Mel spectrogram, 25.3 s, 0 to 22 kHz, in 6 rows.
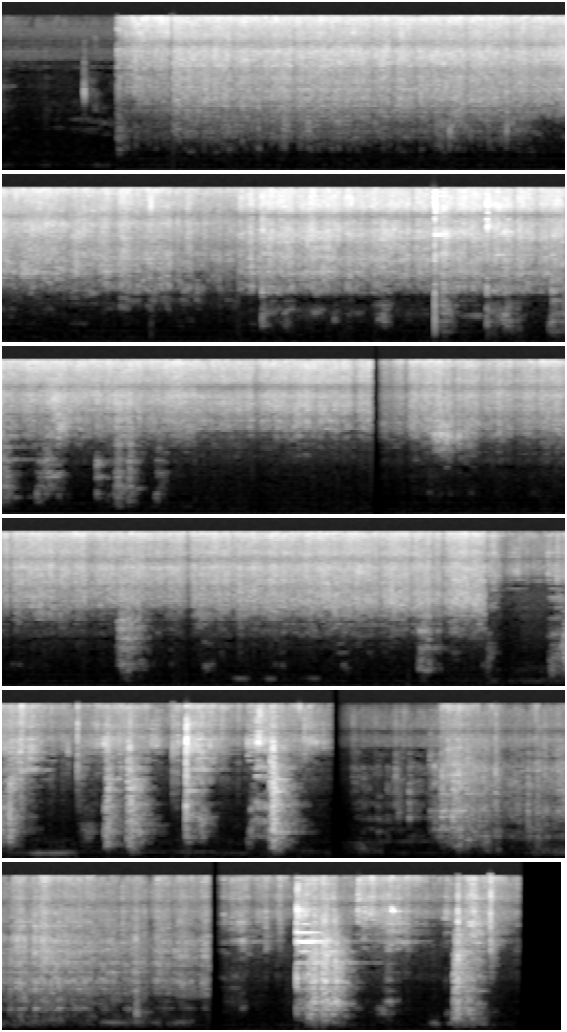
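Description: Hot oil sizzling steadily in a wok as peanuts and chickpeas, then chopped onions, fry and are stirred. After about 16 seconds the sizzle gives way to irregular rustling and scraping as puffed rice is poured in and stirred.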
